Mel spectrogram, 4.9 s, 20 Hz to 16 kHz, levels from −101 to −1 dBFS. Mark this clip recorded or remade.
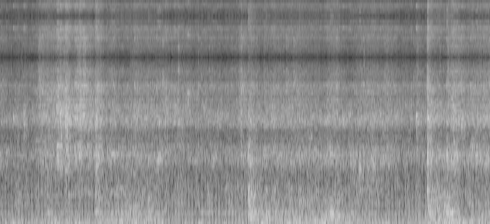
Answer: recorded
